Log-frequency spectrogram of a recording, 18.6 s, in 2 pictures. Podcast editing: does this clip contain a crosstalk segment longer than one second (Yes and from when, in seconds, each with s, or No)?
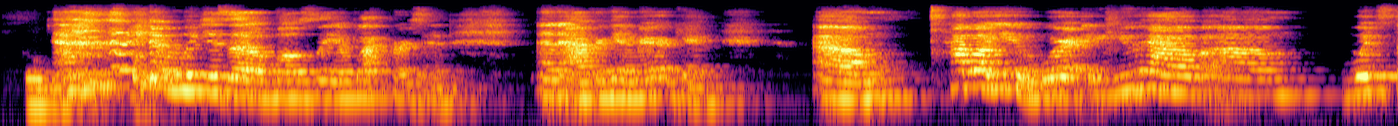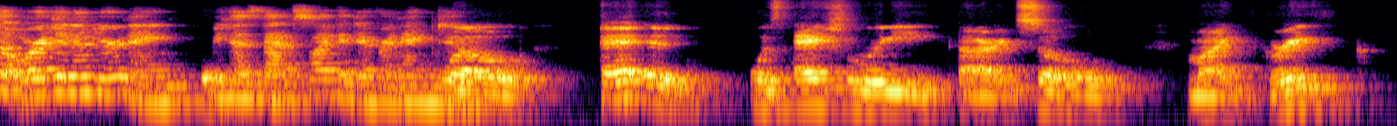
No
